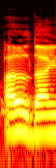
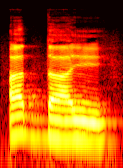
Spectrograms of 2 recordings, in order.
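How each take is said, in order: First: The L is pronounced before a single D. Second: The L is silent and the D is doubled. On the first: The speaker calls it wrong. "मैं यहाँ पे इसको अलदाई नहीं पढ़ता हूँ" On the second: The speaker calls it right. "इसी तरह मैं कहूँ अद्दाई"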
